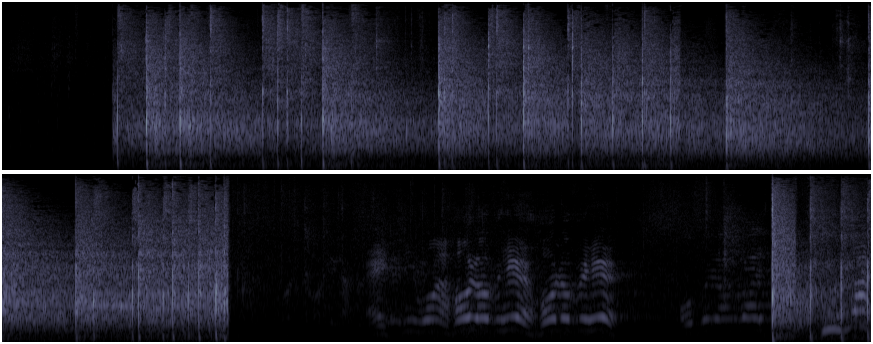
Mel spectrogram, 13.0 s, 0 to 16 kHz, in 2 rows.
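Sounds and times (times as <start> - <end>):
loud echoing gunshot cracks: 0.8 - 8.2, 12.3 - 13.0
rapid rifle shots: 0.8 - 8.2, 12.3 - 13.0.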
